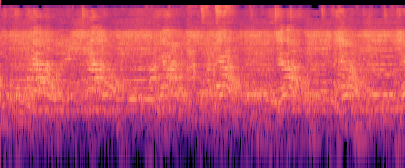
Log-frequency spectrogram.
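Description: Music for a group dance playing in a large hall, mixed with the chatter and shouts of a crowd, children's voices among them.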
